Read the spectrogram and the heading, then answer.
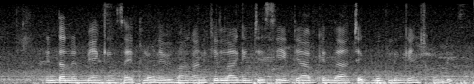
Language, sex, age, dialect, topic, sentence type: Telugu, female, 18-24, Central/Coastal, banking, statement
